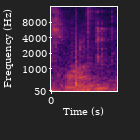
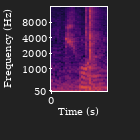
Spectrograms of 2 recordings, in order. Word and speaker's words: Xuan: How do you say that? 50 cents. Is it Swan? Schwan. Schwan.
